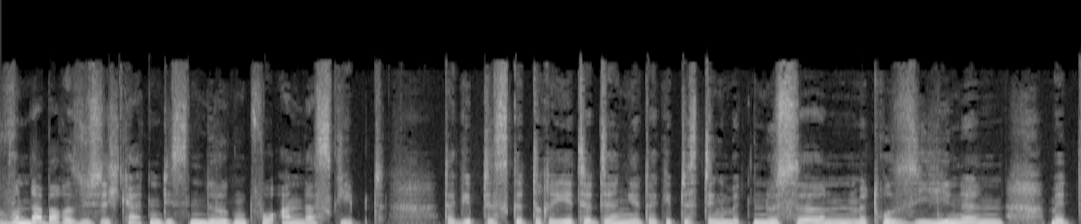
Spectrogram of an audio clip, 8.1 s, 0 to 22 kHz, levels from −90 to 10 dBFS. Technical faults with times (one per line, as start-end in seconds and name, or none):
none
